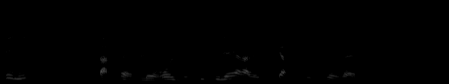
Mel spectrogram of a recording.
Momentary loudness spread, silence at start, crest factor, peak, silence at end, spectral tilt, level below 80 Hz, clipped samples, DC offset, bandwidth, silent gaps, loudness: 6 LU; 0 s; 22 dB; -44 dBFS; 0.85 s; -2.5 dB/octave; under -90 dBFS; under 0.1%; under 0.1%; 7.4 kHz; 0.61-0.77 s, 0.91-0.99 s, 1.15-1.19 s, 1.92-1.96 s, 2.63-2.77 s, 2.91-2.99 s; -65 LUFS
